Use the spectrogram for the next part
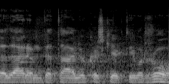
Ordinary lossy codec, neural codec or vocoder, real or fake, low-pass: AAC, 96 kbps; none; real; 14.4 kHz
